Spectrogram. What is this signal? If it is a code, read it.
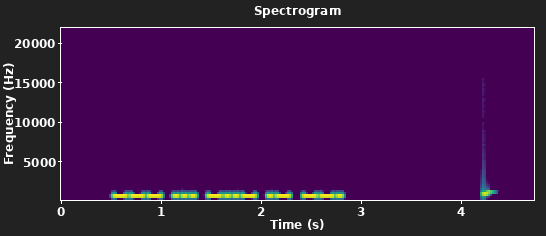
Morse code, heard as a keyed tone, about 29 wpm, 700 Hz. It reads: OSXAG
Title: Code Groups - 5 Letters - 28wpm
